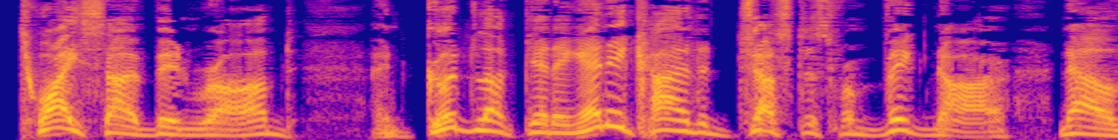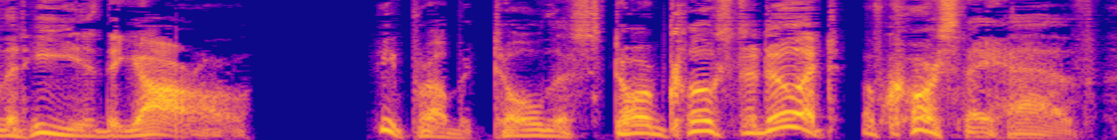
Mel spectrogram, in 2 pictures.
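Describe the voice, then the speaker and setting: A grumpy old warrior nobleman from a fantasy game, with an extremely raspy, husky voice. He is proud and blustering, drawing his words out slowly and swinging widely in pitch for haughty emphasis. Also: pushed and bright, no room sound, clean studio sound, exaggerated voice. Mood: indignant. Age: older. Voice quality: gravelly, raspy. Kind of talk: fantasy video game character acting.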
